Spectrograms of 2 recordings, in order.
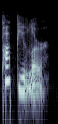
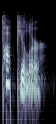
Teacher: Hold the L so you can hear the L sound. This U in the middle can really sound like a U, popular, or it can change to a schwa because it's not stressed.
